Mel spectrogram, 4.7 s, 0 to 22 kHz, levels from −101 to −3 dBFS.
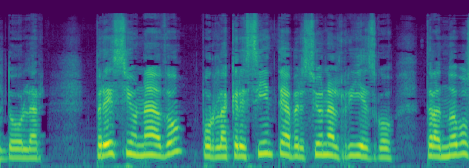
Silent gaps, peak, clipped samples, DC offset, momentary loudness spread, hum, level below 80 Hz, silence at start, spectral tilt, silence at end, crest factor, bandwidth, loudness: none; 0 dBFS; under 0.1%; under 0.1%; 11 LU; none; -52 dBFS; 0 s; -4.5 dB/octave; 0 s; 18 dB; 16.5 kHz; -18 LUFS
